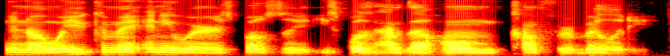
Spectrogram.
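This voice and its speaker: A young man in his late teens, a high school athlete, answering casual interview questions in a halting way, repeating words as he thinks. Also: fairly even intonation. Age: late teens, high school senior.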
